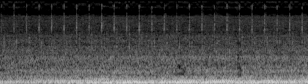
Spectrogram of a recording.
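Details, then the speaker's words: 2024 Lada Vesta, 3,800 km, running in on factory oil: light ticking at idle, two or three a second, mistaken for hydraulic lifters; actually the evap canister purge valve ticking, which stops when it is disconnected. "Надеюсь меняют масло звук не проходит а на самом деле это вот этот вот абсорбер шумит"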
